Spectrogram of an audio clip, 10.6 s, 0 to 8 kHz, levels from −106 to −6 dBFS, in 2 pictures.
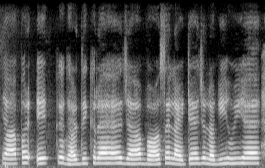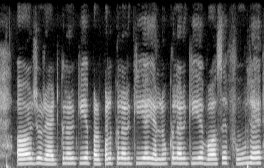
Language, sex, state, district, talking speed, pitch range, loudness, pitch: Hindi, female, Haryana, Jhajjar, 190 wpm, 225-250 Hz, -16 LUFS, 240 Hz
